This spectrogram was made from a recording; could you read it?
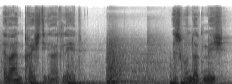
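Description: A man's voice: fairly low pitch, fairly even intonation, moderate pace. A man reading literary scripted narration in a radio play. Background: loud music.

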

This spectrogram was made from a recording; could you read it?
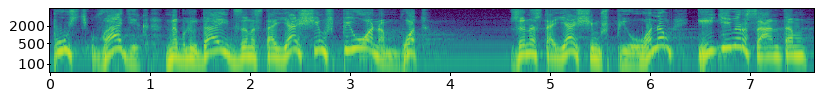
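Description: An actor playing a fussy, excitable man in a radio play, stammering and hurried. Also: high voice, husky, in a large hall, full character voice. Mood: insistent.

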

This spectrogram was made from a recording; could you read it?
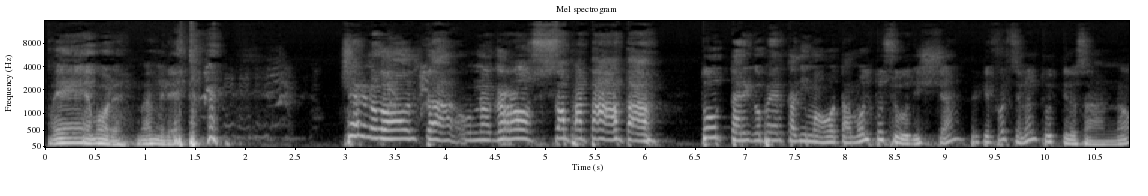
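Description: A man with a slightly high, husky voice reads absurd little tales live. His pitch swings widely, yet the tone stays mellow. He delivers nonsense deadpan and breaks off for offhand, hesitant asides. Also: low-quality recording. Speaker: author and actor reading his comic tales at a live event. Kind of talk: comic live storytelling, reading absurd short stories aloud with asides.

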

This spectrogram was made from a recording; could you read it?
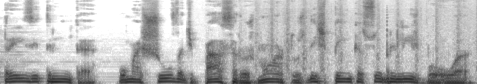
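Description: Deep-voiced Brazilian man narrating theatrically. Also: animated, a little slow, mellow. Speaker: podcast host and narrator. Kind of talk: scripted podcast narration and storytelling. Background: music.

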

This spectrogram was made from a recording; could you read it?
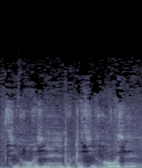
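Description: An actor playing a terse, suspicious private detective in a radio drama, dry and probing in manner. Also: male voice, fairly high pitch, wildly swooping pitch, slow, creaky, darkish tone, a little hiss or hum, heavily acted.

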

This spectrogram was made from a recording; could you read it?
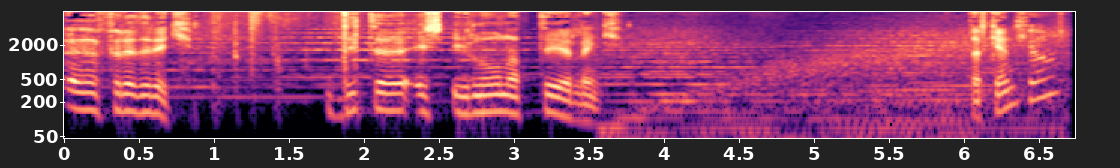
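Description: An actor playing a polite, measured Flemish police detective in a radio drama, a little tentative. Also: male voice, medium pitch, sing-song, over music. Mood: probing, polite. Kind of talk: Dutch-language radio drama acting.

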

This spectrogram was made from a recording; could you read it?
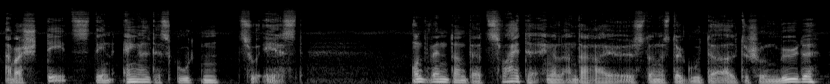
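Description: Very deep gravelly village storyteller. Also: male voice, big pitch swings, a little slow, dry recording, heavily acted. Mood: playfully expansive. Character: earthy older village man, a playful mocking storyteller. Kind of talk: German radio play acting.

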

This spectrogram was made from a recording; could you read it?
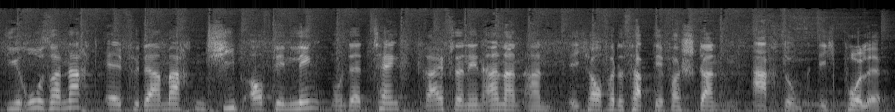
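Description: A man's voice: high-pitched, brisk, fairly bright tone, faint music behind. A man acting a cocky, bossy night elf hunter in a comedic fantasy game audio drama. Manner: arrogant, bragging, commanding.

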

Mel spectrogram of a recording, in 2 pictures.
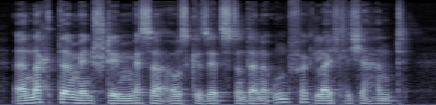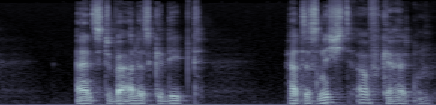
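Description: An actor playing a grave, solemn storyteller, narrating a literary radio drama in measured phrases with music behind him. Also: male voice, extremely low pitch. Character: grave, solemn male storyteller of a royal tragedy.

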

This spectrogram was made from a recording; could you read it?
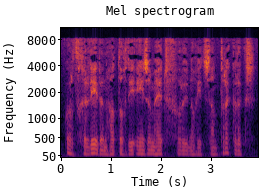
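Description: An actor playing an older, unsentimental coordinator with a husky voice and stiff formal manner, in a 1960s radio drama. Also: male voice, sits low, fairly even intonation. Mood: dry, detached. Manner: stiff, formal, measured wording.

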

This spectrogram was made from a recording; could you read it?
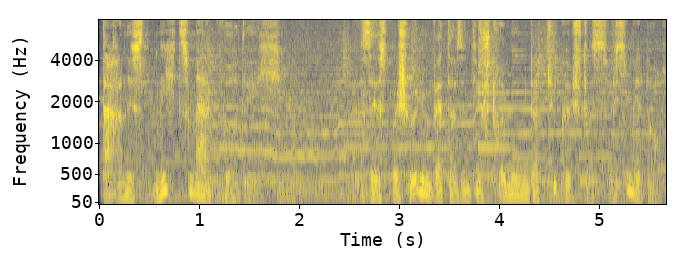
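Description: An islander man talks in a radio play. He is knowing and matter-of-fact, with very animated intonation, and the music around him is loud. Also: mid-range voice, normal speed. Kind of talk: radio drama dialogue.

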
